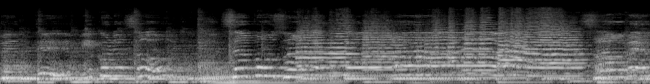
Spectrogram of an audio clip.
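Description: A mariachi band playing and singing live: a sung melody over guitars and a moving bass line, with long held notes in the second half.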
